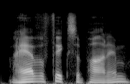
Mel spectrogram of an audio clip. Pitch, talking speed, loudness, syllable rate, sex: 110 Hz, 275 wpm, -20 LUFS, 6.3 syllables/s, male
